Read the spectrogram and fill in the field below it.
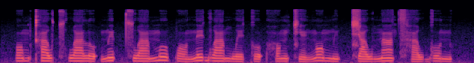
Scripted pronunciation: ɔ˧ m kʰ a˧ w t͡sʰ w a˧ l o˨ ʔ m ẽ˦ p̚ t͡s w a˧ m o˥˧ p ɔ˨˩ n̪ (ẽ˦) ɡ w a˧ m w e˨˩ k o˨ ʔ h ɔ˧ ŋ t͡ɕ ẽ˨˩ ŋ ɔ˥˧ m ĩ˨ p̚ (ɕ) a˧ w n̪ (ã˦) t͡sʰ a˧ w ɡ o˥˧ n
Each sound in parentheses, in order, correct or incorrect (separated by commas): incorrect, incorrect, correct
